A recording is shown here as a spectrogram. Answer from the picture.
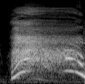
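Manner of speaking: high piercing startled scream; scream of fright. Retold or imitated. Woman startled in the mirror, screaming. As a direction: shriek at the figure in the mirror. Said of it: "I couldn't stop screaming".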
